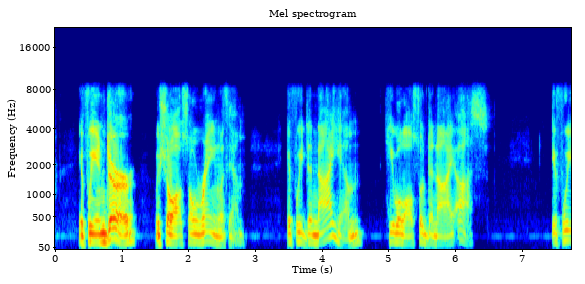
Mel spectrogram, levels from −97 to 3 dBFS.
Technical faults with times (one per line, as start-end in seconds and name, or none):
1.69-1.76 microphone overload
1.83 microphone volume stepped down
